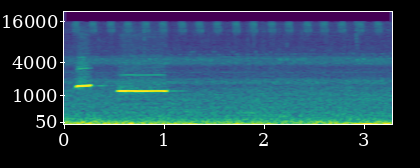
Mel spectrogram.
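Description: Lewis, a character in The Walking Dead Final Season video game, whistles a short tune: a brief high note, then a longer sustained one, then quieter trailing notes over faint background hum.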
